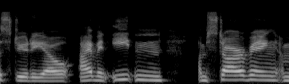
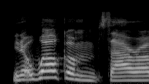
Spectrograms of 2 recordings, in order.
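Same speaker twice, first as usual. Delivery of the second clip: put-on New York accent. A new panelist retells how the host greets newcomers, in Tony Reali's New York accent. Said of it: "which is his New York accent".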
